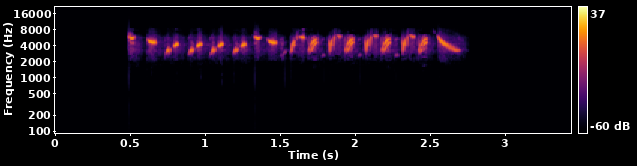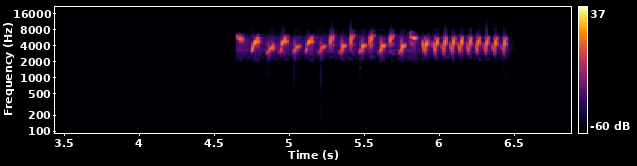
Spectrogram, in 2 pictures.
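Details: European goldfinch song in a named local style. Two long bursts of bright twittering and slurred notes; the second ends in a fast, even, ringing trill. The background is silent.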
